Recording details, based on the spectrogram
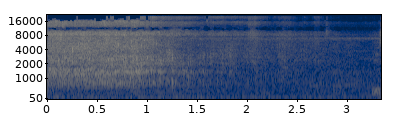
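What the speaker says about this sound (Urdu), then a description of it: "اب ہم اس میں 1 جگ پانی ڈال دیں گے۔" A jug of water poured into a mutton karahi with onions, a soft splashing rush at first that fades to a quieter trickle, all faint and close.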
